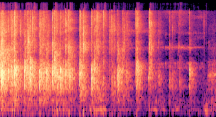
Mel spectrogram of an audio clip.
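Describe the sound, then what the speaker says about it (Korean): A church congregation claps to welcome a missionary, a faint, uneven burst of hand claps with distinct individual strikes that thin out and taper over a few seconds. "우리 김태훈 선교사님 우리 나오실 때 좀 큰 박수를 좀 환영해 주시겠습니까?"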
